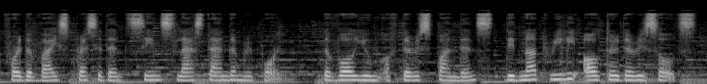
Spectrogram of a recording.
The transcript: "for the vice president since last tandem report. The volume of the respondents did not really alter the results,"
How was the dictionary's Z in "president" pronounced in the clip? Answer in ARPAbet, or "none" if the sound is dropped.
S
